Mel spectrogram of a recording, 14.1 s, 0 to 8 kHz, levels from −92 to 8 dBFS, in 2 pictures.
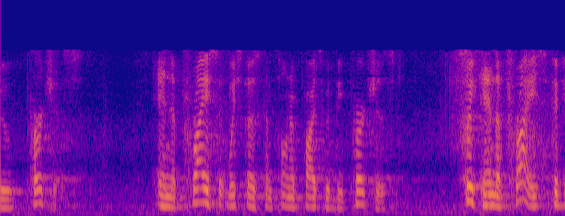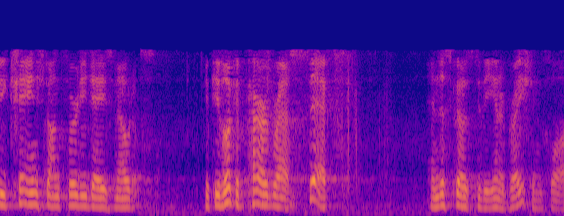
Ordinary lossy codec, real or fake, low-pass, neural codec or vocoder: AAC, 16 kbps; fake; 7.2 kHz; codec, 16 kHz in and 24 kHz out, 1 kbps, XY-Tokenizer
